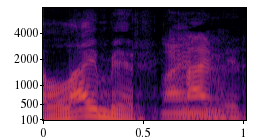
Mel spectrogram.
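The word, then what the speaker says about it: Laimer: Qual é a pronúncia certa? Limer. É austríaco, não é austríaco. Então é limer.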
